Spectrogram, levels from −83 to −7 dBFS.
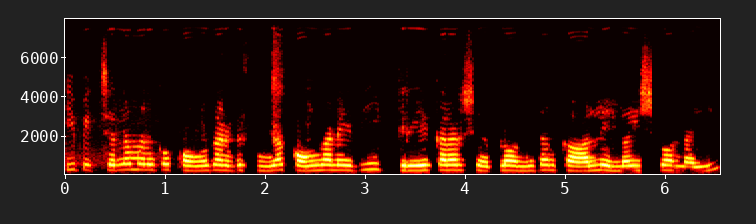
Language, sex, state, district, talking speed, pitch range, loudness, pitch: Telugu, female, Andhra Pradesh, Visakhapatnam, 165 wpm, 245-275 Hz, -18 LUFS, 260 Hz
